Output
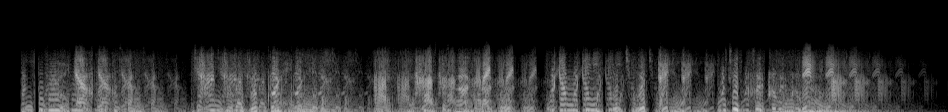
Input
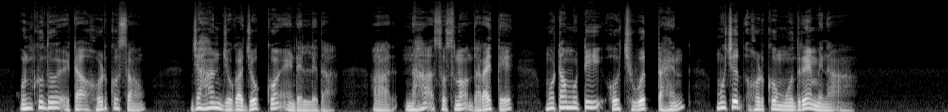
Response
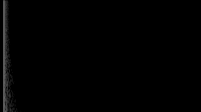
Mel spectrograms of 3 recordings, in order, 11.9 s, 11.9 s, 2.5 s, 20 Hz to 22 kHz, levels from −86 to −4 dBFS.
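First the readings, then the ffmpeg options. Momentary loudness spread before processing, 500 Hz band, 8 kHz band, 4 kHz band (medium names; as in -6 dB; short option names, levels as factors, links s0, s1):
9 LU, -17.5 dB, under -40 dB, -18.5 dB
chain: -filter_complex "[0:a]highpass=86,afwtdn=0.0316,equalizer=f=125:t=o:w=1:g=11,equalizer=f=250:t=o:w=1:g=6,equalizer=f=500:t=o:w=1:g=-10,equalizer=f=2000:t=o:w=1:g=6,areverse,acompressor=threshold=0.1:ratio=6,areverse,asplit=2[s0][s1];[s1]highpass=f=720:p=1,volume=11.2,asoftclip=type=tanh:threshold=0.224[s2];[s0][s2]amix=inputs=2:normalize=0,lowpass=f=2100:p=1,volume=0.501,aeval=exprs='val(0)*gte(abs(val(0)),0.0112)':c=same,asplit=2[s3][s4];[s4]aecho=0:1:289|578|867|1156|1445:0.473|0.189|0.0757|0.0303|0.0121[s5];[s3][s5]amix=inputs=2:normalize=0,highpass=f=290:t=q:w=0.5412,highpass=f=290:t=q:w=1.307,lowpass=f=3300:t=q:w=0.5176,lowpass=f=3300:t=q:w=0.7071,lowpass=f=3300:t=q:w=1.932,afreqshift=-280,volume=0.668"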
